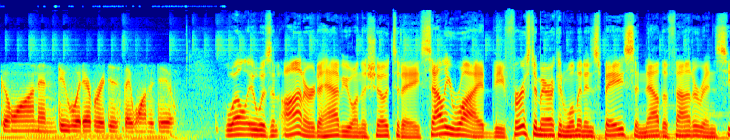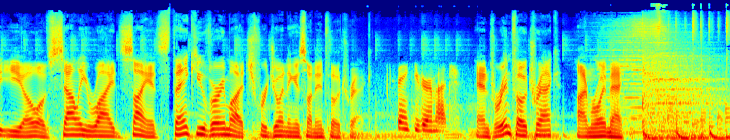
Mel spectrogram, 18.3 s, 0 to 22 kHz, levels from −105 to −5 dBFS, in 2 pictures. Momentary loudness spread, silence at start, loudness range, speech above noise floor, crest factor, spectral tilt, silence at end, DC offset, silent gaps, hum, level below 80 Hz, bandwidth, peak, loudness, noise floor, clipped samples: 6 LU; 0 s; 3 LU; 25 dB; 14 dB; -5.5 dB/octave; 0 s; under 0.1%; none; none; -32 dBFS; 18 kHz; 0 dBFS; -16 LUFS; -40 dBFS; under 0.1%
